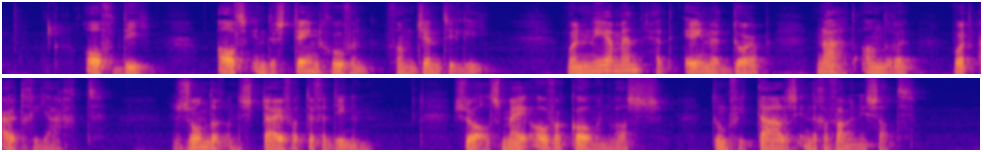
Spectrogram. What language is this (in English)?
Dutch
